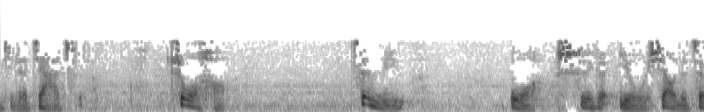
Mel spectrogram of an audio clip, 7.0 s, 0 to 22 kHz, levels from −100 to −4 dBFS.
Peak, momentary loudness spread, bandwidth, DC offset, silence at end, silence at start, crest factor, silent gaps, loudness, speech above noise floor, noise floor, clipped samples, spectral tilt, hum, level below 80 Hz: -14 dBFS; 22 LU; 5.8 kHz; under 0.1%; 0 s; 0 s; 24 dB; none; -37 LUFS; 25 dB; -62 dBFS; under 0.1%; -4.5 dB/octave; none; -64 dBFS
